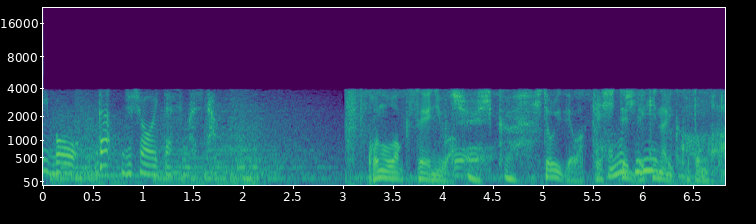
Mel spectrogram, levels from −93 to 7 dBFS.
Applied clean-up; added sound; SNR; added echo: none; none; none; none.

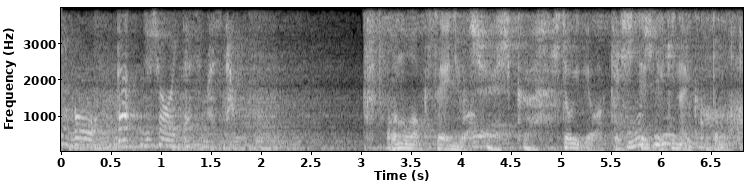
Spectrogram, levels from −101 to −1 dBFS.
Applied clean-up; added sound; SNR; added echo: none; none; none; reverberation time 0.8 s.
